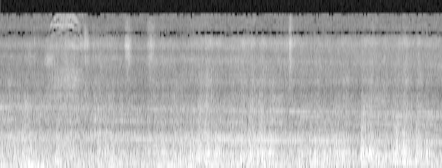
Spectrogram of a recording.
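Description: Nankai Airport Line train running at speed, heard from inside the carriage: a steady low rumble of wheels on the track, with a faint steady tone above it.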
